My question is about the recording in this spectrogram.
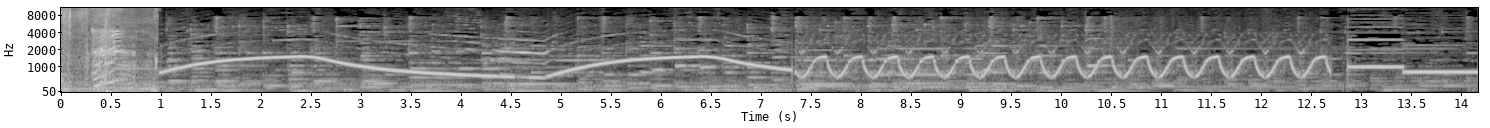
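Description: Emergency siren sound effect laid over background music for the pretend ambulance: two slow rising and falling wails, then a fast repeating yelp, then a two-note hi-lo pattern starting near the end.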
